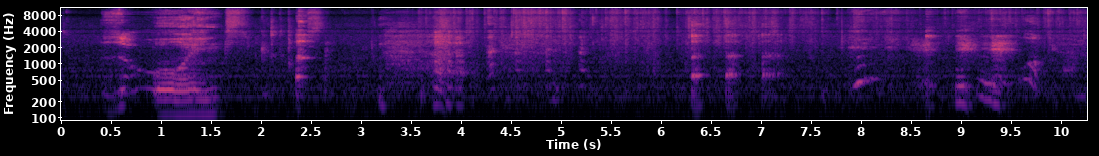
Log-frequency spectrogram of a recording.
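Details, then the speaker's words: Loud, drawn-out, low rumbling belch during a burping session with a nephew's friend, followed by quiet talk in a small room; burping. "I've had burps like that before. I couldn't hold it in."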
